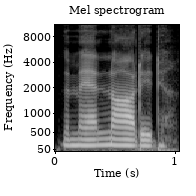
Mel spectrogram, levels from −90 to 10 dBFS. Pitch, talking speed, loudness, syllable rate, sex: 155 Hz, 175 wpm, -15 LUFS, 4.5 syllables/s, female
